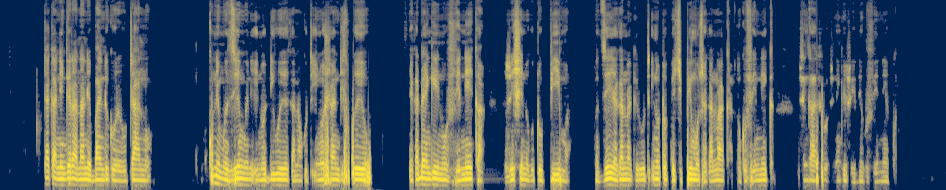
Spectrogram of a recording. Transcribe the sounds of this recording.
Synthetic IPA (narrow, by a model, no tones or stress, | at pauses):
takane̞ŋɡe̞ɾanane̞ɓandiko̞re̞rutaːno̞ | kune̞mwe̞d͡zijemwe̞niino̞ɗiwekanakutiino̞ʃandiswe̞jo̞ | jakaɗaiŋɡe̞ino̞ve̞ne̞ka | ʐeʃe̞ne̞kuto̞piːma | mwe̞d͡zijejakanakirakutiino̞to̞pet͡ʃi̥pimo̞t͡ʃakanakḁno̞kuve̞ne̞kḁ | ʐ̥iŋɡaʐiro̞ʐine̞ŋɡe̞ʐeɗekuvʱe̞ne̞ːkwḁ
